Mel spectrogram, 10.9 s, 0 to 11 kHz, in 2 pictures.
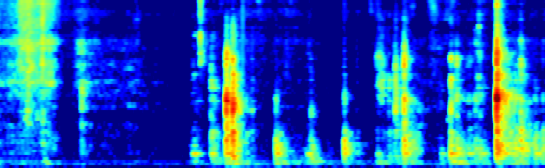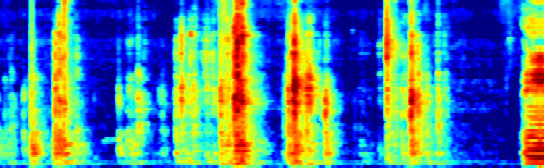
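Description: Metal gears from a Honda CB750 transmission, including a badly worn first gear, clink and ratchet as they are pulled off the shaft and set down. The knocks come as a run of irregular close clicks and clunks, with a little faint talk in the background.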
